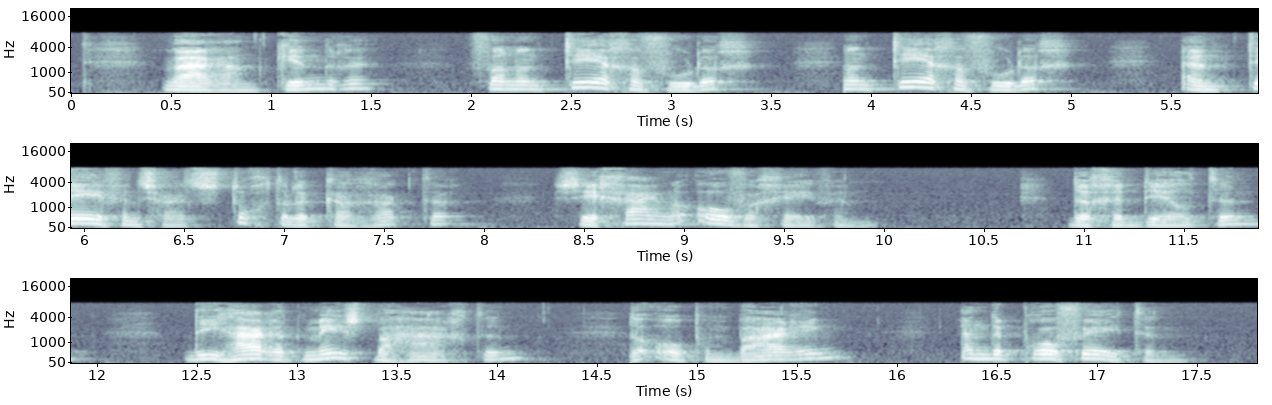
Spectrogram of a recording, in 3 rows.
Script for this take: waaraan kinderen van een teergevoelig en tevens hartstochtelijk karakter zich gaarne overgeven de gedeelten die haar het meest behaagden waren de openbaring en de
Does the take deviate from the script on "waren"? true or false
true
